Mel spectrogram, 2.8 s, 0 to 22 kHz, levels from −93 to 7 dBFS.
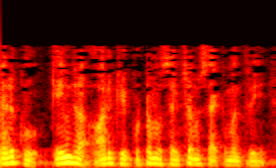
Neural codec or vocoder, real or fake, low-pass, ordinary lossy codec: codec, 16 kHz, 4 kbps, FreqCodec, larger model; fake; 7.2 kHz; MP3, 32 kbps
